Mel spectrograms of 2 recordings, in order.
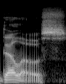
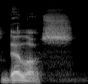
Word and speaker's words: Delos: But I was like, some people say in Greek mythology, actually in the Iliad, it's pronounced Delos. Delos.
